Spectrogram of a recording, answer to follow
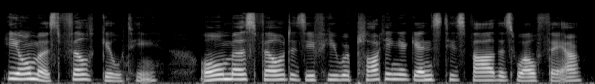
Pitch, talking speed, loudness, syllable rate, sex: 205 Hz, 150 wpm, -17 LUFS, 4.5 syllables/s, female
